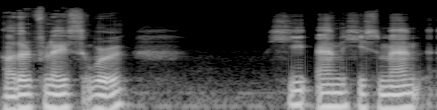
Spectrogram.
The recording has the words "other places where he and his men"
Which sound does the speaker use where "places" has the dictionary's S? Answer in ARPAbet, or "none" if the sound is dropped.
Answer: none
